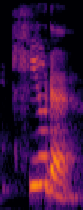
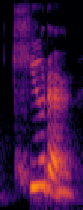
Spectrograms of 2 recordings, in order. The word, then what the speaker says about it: cuter: sánh hơn sẽ là cuter đúng không cuter cái chữ t thành chữ đờ nhẹ đúng không Rồi so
